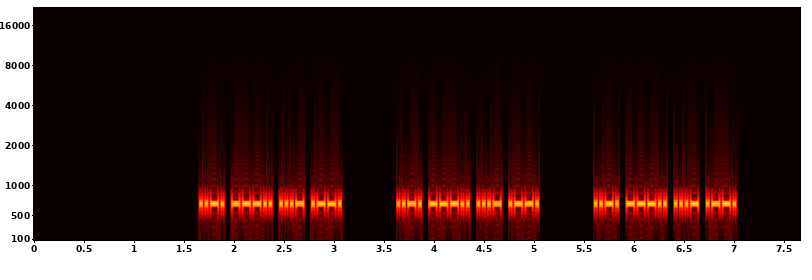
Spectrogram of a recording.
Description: Morse code, heard as a keyed tone, about 47 wpm, 700 Hz. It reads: F8VP F8VP F8VP
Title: DXCC-100 Call Signs - 4 Characters - Repeated 3x - 45wpm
